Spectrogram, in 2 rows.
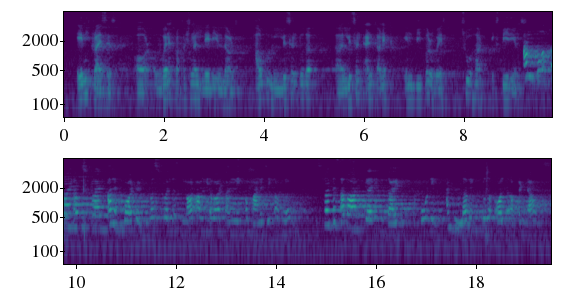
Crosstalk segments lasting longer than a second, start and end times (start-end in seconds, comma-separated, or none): none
